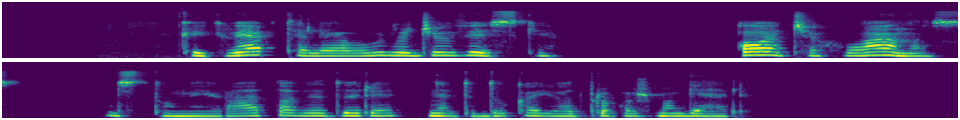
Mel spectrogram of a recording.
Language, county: Lithuanian, Kaunas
